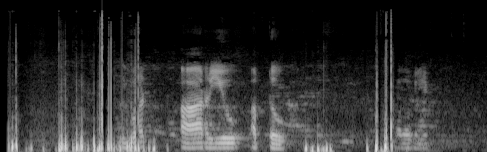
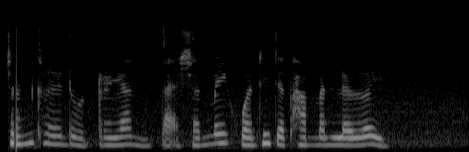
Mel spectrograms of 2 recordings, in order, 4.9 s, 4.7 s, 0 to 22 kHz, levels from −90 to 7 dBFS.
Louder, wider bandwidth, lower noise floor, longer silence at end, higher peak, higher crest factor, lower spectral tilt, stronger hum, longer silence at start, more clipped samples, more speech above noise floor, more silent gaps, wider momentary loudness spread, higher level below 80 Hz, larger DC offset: first, -20 LUFS vs -45 LUFS; first, 16.5 kHz vs 10.5 kHz; second, -52 dBFS vs -71 dBFS; second, 0.6 s vs 0.8 s; first, 0 dBFS vs -26 dBFS; about the same, 20 dB vs 18 dB; about the same, -7 dB/octave vs -6.5 dB/octave; neither; about the same, 0.05 s vs 0.1 s; neither; first, 33 dB vs 27 dB; neither; about the same, 11 LU vs 9 LU; first, -28 dBFS vs -86 dBFS; neither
